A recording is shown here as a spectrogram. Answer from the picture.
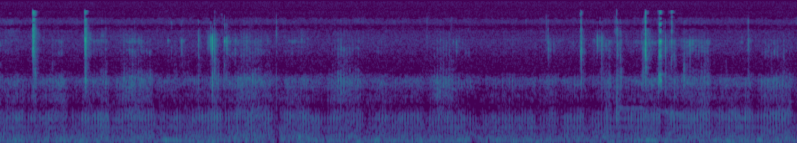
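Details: Rescued kitten sucking on its own paw pad, a steady low rumbling purr running throughout with scattered wet, clicking smacks from the sucking, irregular, several in quick bursts.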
